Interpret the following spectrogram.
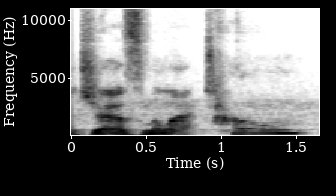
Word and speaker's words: jasmolactone: The jasmolactone, JASMOLACTONE. It is one word. It's like jasmine lactone, but jasmolactone.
